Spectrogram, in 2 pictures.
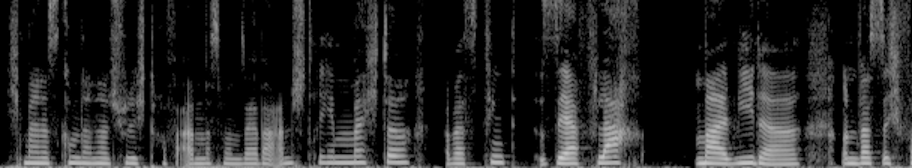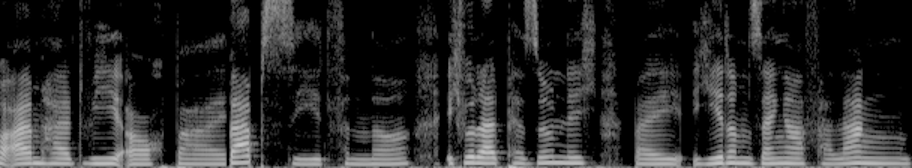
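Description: Cute anime streamer girl, adult woman, really high voice, dry close mic, ranting casually with english slang. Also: smooth, dry recording. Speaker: VTuber streamer reviewing a cartoon song dub. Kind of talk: casual reaction commentary on a livestream.

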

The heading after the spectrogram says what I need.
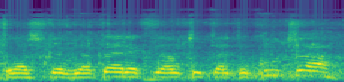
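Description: A man's voice: high voice, normal speed, very noisy. A man working as event announcer, giving live commentary to a crowd at an outdoor carriage-driving competition in a chatty manner. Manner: chatty, addresses the crowd directly. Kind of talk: live sports commentary over a public address.

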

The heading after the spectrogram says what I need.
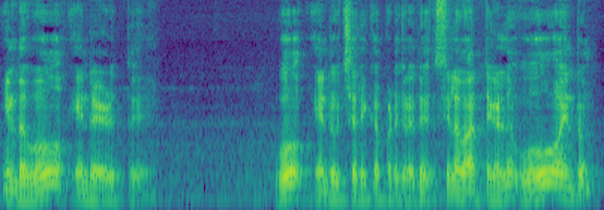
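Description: A man teaching English reading to adults in Tamil. He speaks slowly and patiently, repeats his points and checks with his listeners. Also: fairly low pitch, dark tone. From Tamil Nadu, India. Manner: patient, reassuring, repeats points and asks "சரியா?". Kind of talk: slow spoken lesson for adult learners.

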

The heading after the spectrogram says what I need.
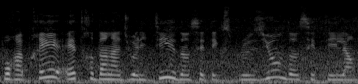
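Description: A woman's voice: on the high side, moderate pace. A woman with a non-native accent teaching a lesson, patiently explaining with frequent hesitations and restarts. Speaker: Ayurveda teacher.

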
